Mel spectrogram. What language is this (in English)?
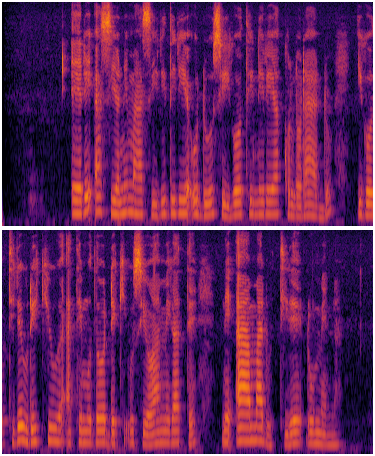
Kikuyu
